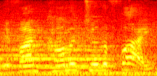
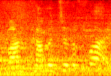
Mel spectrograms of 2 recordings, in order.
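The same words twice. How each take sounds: First: Loud, high declaration; loud resolute promise; firm vow. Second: Loud, high resolve; loud second take of the vow; firm vow repeated. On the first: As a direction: proclaim it like a vow. Repeated vow, emphatic. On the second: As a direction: hammer the vow home. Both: Retold or imitated.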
